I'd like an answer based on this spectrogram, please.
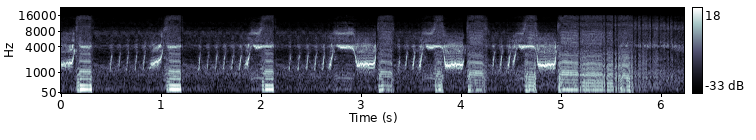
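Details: Singing cicada filmed at close range, staying put as it was approached, its abdomen moving while it sings; rhythmic pulsed buzzing with loud broadband bursts roughly once a second and short rapid pulse trains between them.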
